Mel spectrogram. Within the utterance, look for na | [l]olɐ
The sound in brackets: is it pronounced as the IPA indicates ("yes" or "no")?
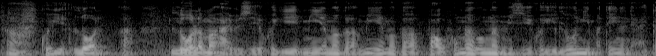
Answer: yes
